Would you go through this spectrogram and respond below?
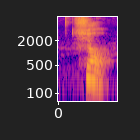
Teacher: आहे तर उष्मे जो आहे ते वायू म्हणजे उष्मे उच्चारताना उच्चारताना त्याचा जो वायू आहे किंवा त्याचा जो श्वास आहे तो मुखावाटेत जोराने उसासा बाहेर टाकल्याप्रमाणे याचा उच्चार होतो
